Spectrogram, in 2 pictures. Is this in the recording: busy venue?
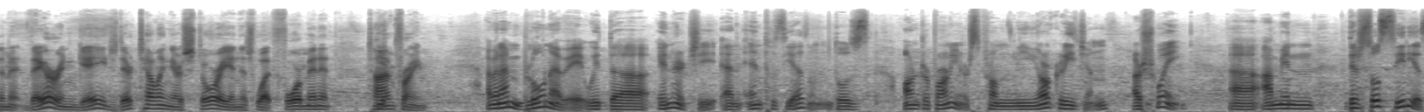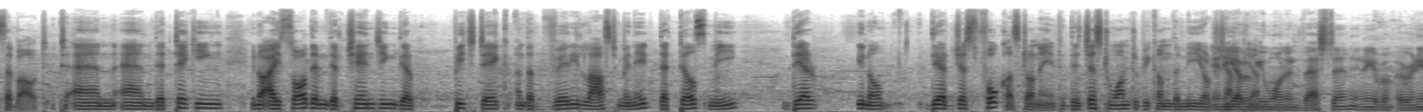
yes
